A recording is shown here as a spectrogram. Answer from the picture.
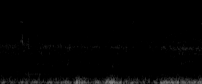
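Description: Faint wind buffeting the phone's microphone: a low, irregular rumble.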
